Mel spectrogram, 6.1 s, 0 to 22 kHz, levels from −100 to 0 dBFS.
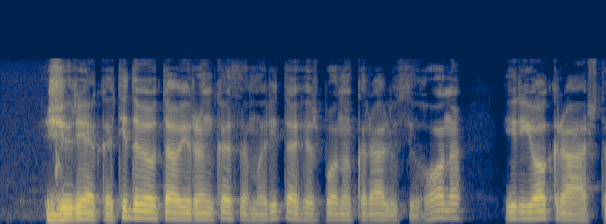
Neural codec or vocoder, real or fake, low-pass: none; real; 7.2 kHz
